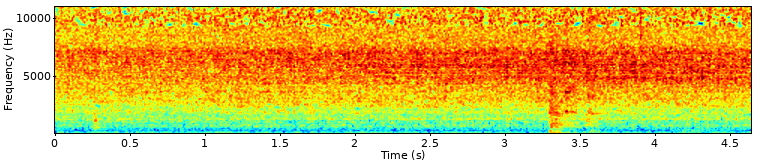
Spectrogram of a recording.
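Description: Potato pieces sizzling in hot oil and tomato-onion masala in a pan, a steady frying hiss over a low hum, with one sharp knock, a spoon against the pan, about three seconds in.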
